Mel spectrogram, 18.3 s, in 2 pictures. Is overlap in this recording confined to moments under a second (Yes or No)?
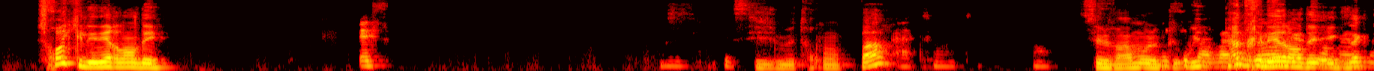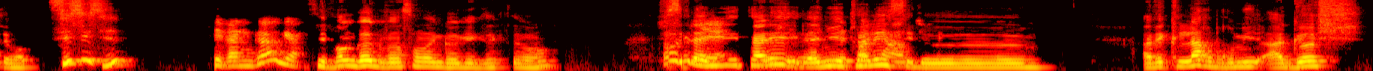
No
